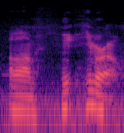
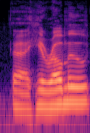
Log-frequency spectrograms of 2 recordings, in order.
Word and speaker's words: Hiromu: they're going to go with Himuro. It's Hiro. How do you say his name? Hold on. Hiromu Takahashi.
